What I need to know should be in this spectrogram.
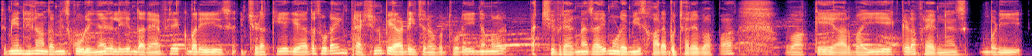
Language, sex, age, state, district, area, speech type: Dogri, male, 18-30, Jammu and Kashmir, Jammu, rural, spontaneous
